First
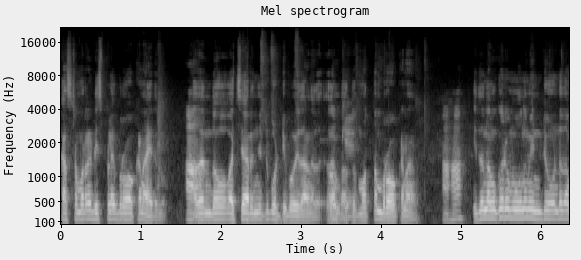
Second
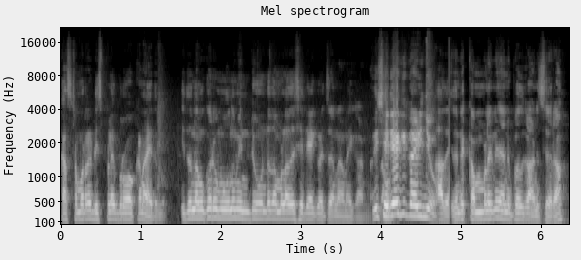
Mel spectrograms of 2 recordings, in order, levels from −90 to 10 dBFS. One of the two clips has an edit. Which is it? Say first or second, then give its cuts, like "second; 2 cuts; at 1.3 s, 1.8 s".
second; 2 cuts; at 1.4 s, 4.9 s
